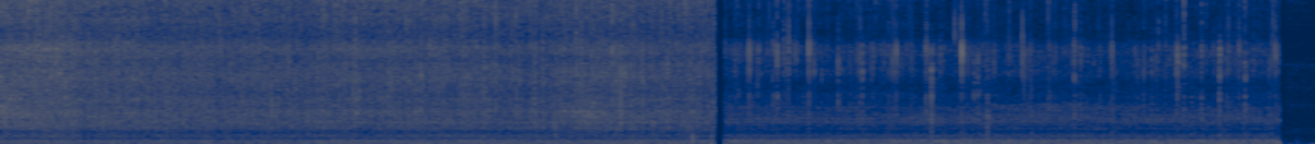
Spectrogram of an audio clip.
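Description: An omelet and hash browns fry in bacon fat with a continuous close crackling sizzle, holding steady throughout apart from a brief dropout midway.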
